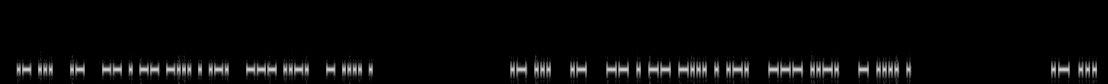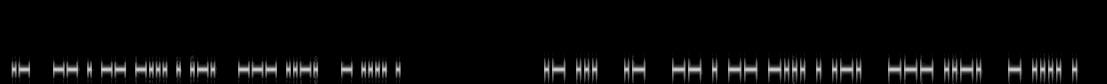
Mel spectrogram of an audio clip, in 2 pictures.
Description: Morse code, heard as a keyed tone, about 37 wpm, 700 Hz. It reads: AS A MEMBER OF THE AS A MEMBER OF THE AS A MEMBER OF THE AS A MEMBER OF THE
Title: Speed-Racing - Sets of 5 Words 30wpm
